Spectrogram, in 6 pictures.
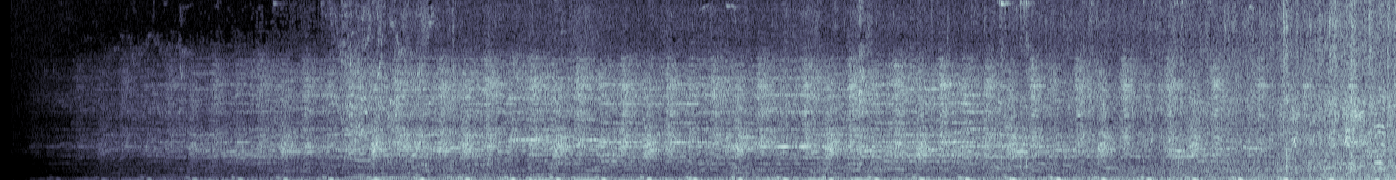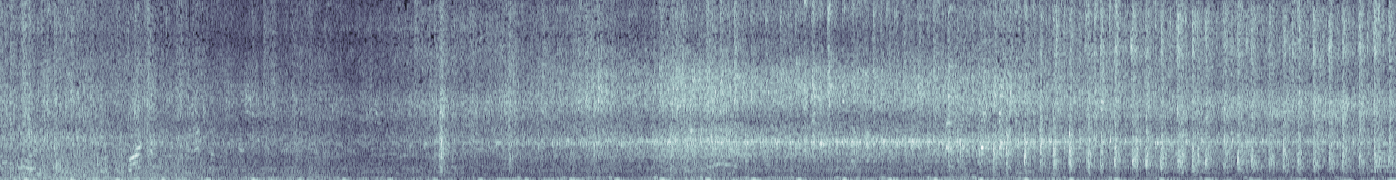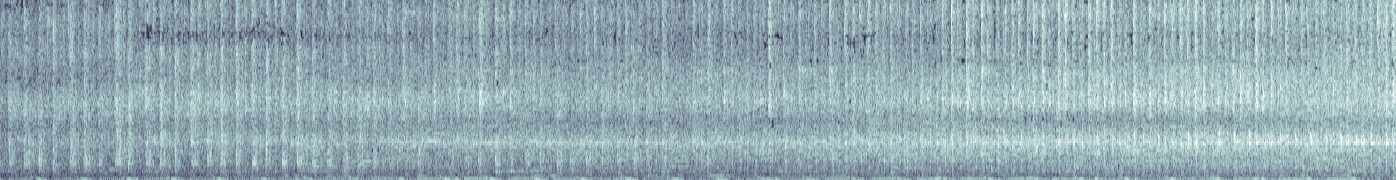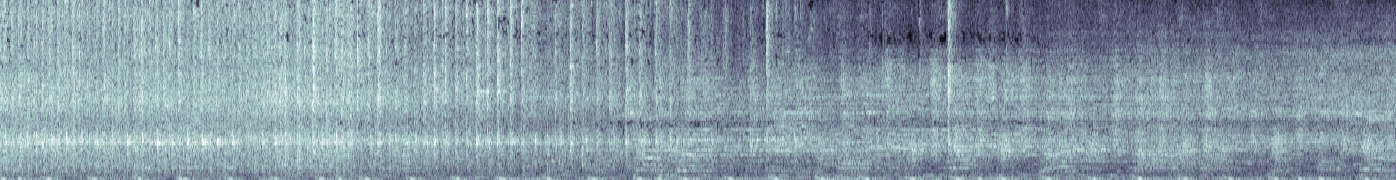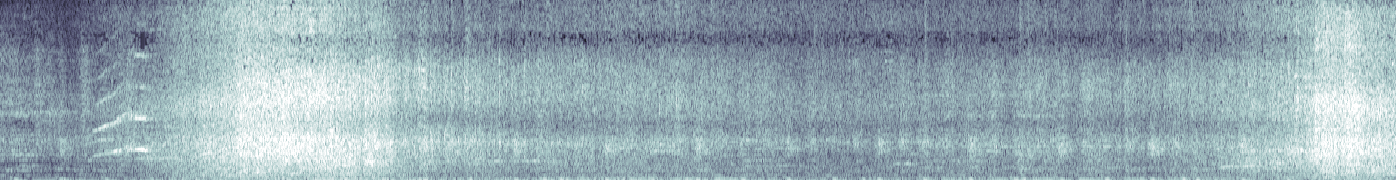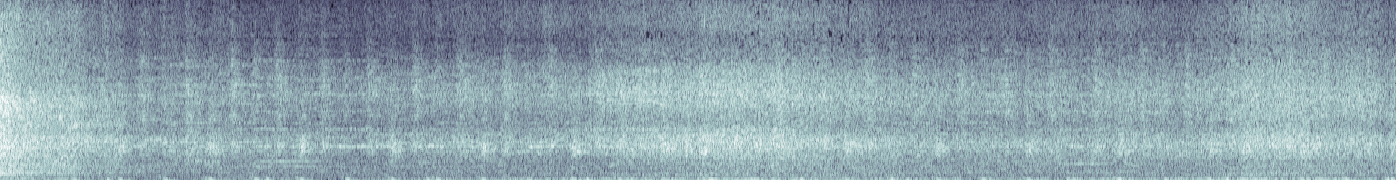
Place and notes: Lunapark Holesovice
Lunapark - in the former Park of Culture and Leisure in Holešovice exhibition area. Roller Caster during Sunday afternoon. Couple of fair attractions, around only few visitors. Vietnamese family resting on bench in front of the construction to observe the show.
